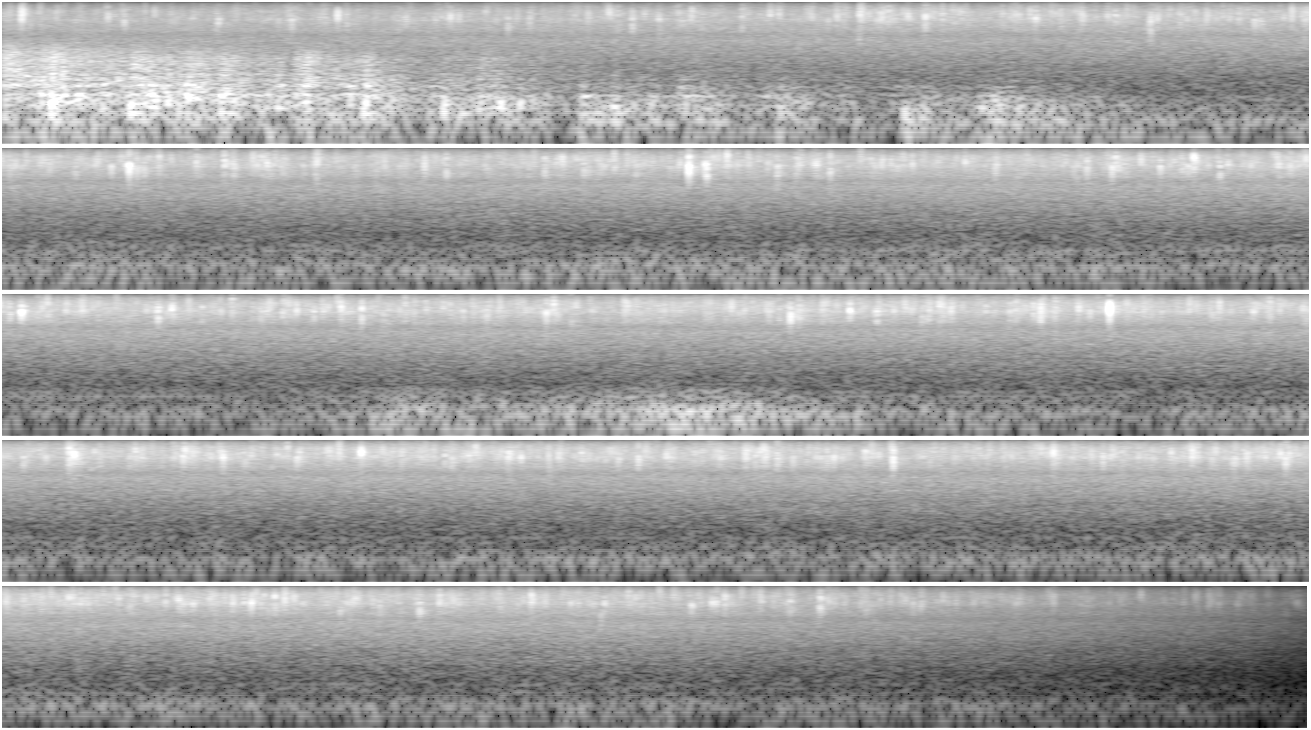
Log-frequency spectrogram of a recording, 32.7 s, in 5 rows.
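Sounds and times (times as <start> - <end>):
light thunderstorm: 0.0 - 19.6.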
